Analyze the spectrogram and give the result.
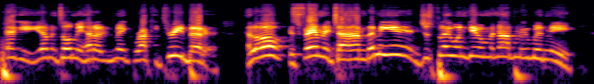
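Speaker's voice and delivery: high yell. Retelling a scene where Enrique yells at a house: imitating Enrique yelling. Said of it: "And then he yells at the house".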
